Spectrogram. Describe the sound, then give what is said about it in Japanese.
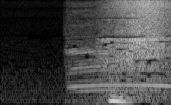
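A goat bleats once, a loud, nasal, wavering cry that starts abruptly after a brief quiet moment, swells slightly and holds steady to the end. “ヤギに懐かれてるね。”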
